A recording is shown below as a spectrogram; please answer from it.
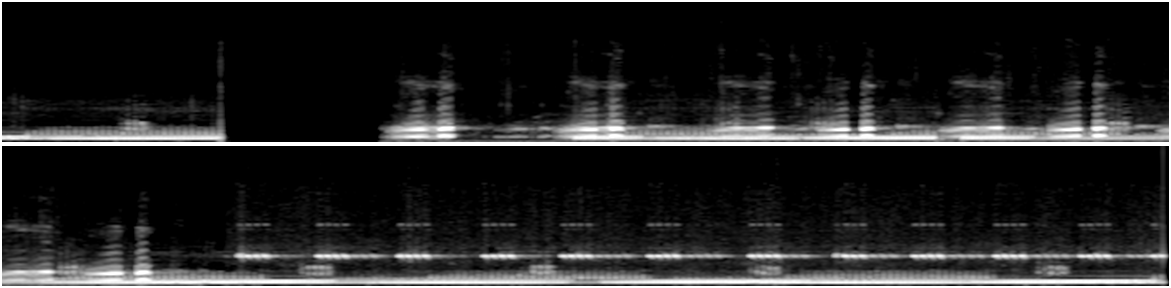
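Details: Male toads calling in the mating season: a continuous, mellow trill with a faint high whine, interrupted by a short silent cut, then punctuated by rhythmic, rasping croaks from several animals before the smooth trill carries on alone.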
